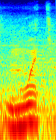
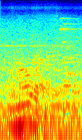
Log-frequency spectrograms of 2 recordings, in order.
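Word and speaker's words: Moët: Like, you know, it's Mouette and Chandon, not Moet.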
